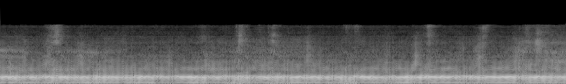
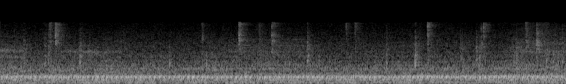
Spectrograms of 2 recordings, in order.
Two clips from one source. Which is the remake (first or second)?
first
